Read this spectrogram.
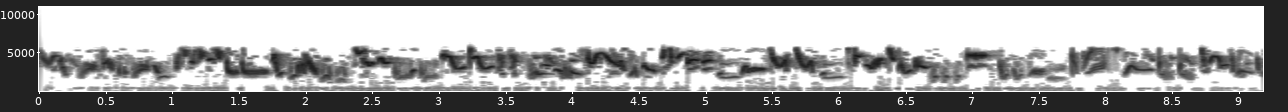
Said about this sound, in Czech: Odlišit zpěv pěnice vlašské můžeme podle kratších strof, méně bohatých na motivy, a zejména podle ostřejšího zvuku celé písně.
